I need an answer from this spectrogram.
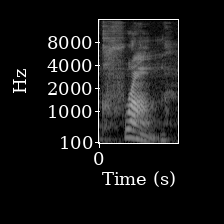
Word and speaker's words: crumb: this lesson is optional if you have MB at the end of a root word the B is silent like in the word crumb but sometimes the B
